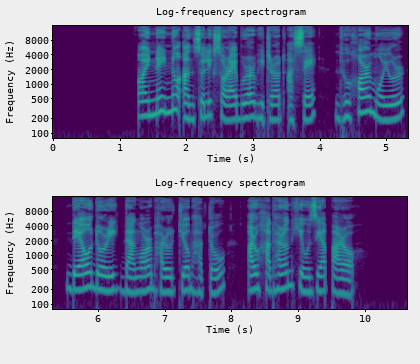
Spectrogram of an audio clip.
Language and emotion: Assamese, neutral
